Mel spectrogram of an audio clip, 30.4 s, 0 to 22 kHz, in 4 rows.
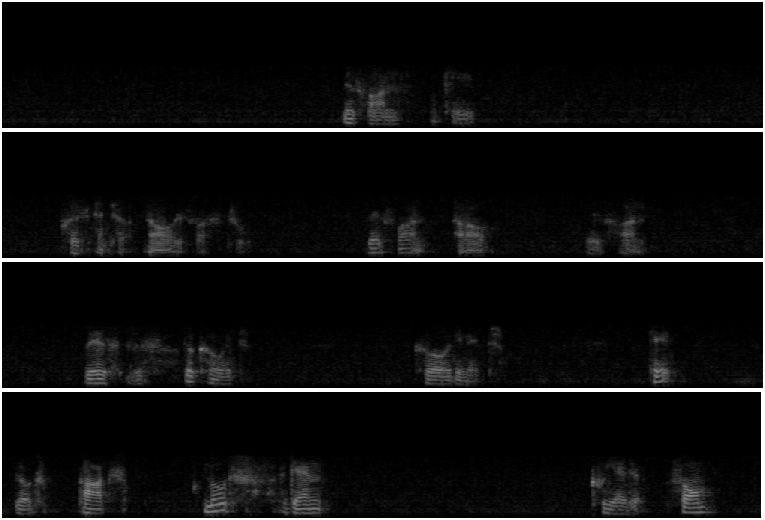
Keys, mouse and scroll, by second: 1.3 click, 3.7 click, 5.0 middle click, 5.8-8.5 drag, 8.5 Return, 10.2 middle click, 11.3 middle click, 11.8 Return, 13.8 Return, 15.2 Return, 21.0 click, 23.0 click, 25.6 click, 26.4 click, 27.6 click, 28.6 click, 29.8 click.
